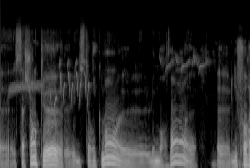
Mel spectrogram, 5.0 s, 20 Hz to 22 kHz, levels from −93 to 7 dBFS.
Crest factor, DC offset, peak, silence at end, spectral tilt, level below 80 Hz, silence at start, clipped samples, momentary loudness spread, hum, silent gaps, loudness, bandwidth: 18 dB; under 0.1%; -14 dBFS; 0 s; -7 dB/octave; -68 dBFS; 0 s; under 0.1%; 13 LU; none; none; -33 LUFS; 12 kHz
